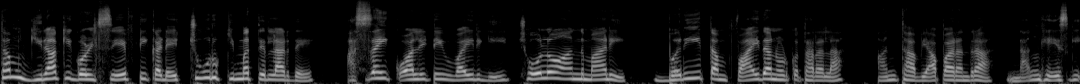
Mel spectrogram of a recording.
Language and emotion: Kannada, disgusted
